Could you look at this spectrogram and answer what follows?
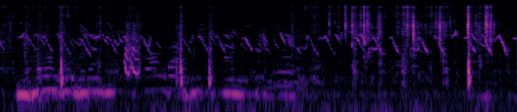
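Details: A brood of Grey francolin chicks, offspring of a gora teetar male and dakhni teetar female, peeping continuously in quick descending chirps over a low steady hum and occasional sharp clicks.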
